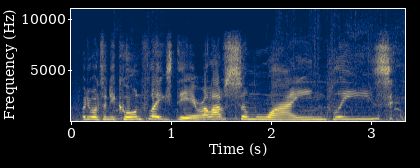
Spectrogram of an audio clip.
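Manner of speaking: high, slow put-upon voice; high mock Lister voice. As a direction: squeak it like a fed-up Lister. Jokey quote in Lister voice.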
